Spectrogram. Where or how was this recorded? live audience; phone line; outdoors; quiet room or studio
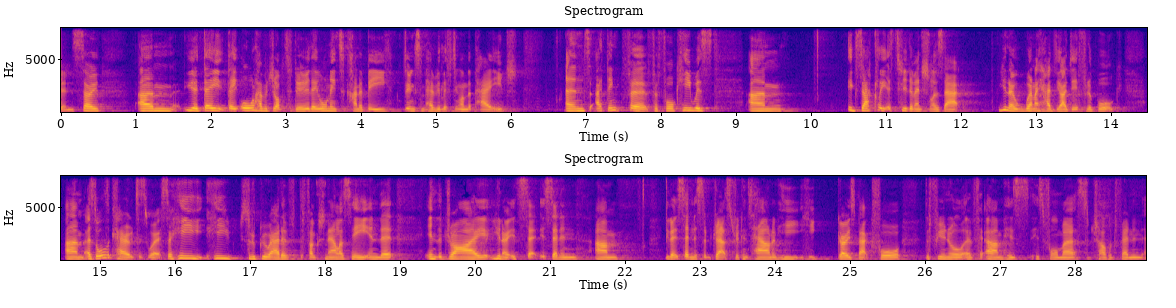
live audience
